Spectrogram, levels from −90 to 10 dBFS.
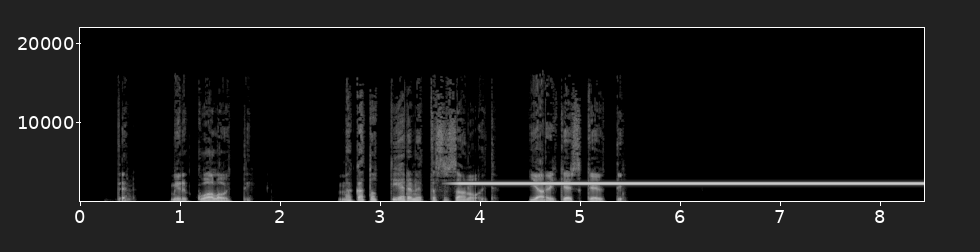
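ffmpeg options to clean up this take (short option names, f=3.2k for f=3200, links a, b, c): -af "bandreject=f=2.3k:w=30"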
